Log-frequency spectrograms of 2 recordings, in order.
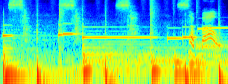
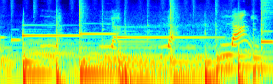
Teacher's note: ang ating dulong dila ay tumatama sa gilagid sa bahaging likod ng itaas na ngipit. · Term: panggilagid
